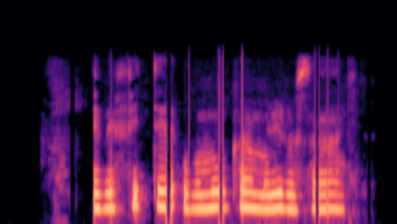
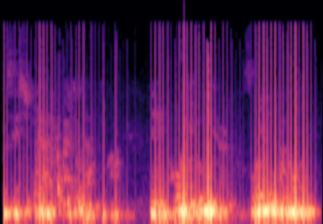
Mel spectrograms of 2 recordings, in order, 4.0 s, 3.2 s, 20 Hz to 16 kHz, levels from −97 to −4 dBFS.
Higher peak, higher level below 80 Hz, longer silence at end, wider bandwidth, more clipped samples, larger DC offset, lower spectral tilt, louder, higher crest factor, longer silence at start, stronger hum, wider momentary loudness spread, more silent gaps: second, -6 dBFS vs 0 dBFS; second, -54 dBFS vs -34 dBFS; first, 0.5 s vs 0.1 s; second, 7 kHz vs 11 kHz; neither; neither; second, -7 dB/octave vs -8.5 dB/octave; second, -21 LUFS vs -17 LUFS; about the same, 16 dB vs 16 dB; first, 0.95 s vs 0.05 s; neither; second, 6 LU vs 15 LU; neither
